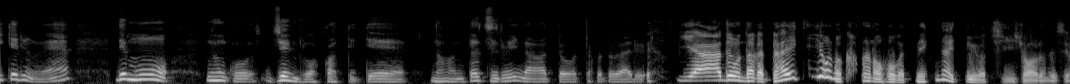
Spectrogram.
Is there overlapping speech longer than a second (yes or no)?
no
